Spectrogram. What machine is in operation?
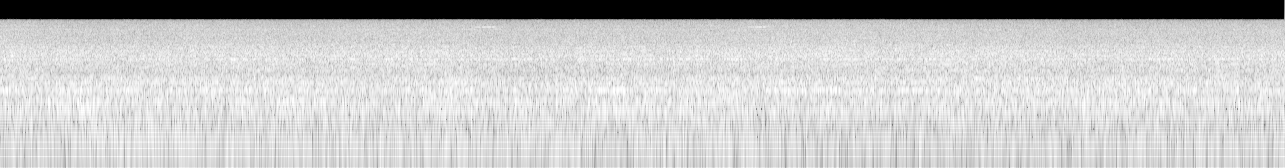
fan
